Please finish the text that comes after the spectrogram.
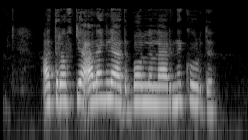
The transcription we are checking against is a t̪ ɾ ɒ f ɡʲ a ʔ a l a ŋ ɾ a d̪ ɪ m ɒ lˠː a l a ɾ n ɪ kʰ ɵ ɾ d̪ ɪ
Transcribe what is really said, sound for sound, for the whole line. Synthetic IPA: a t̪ ɾ ɒ f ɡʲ a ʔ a l a ŋ l a d̪ ɪ b ɒ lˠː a l a ɾ n ɪ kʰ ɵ ɾ d̪ ɪ

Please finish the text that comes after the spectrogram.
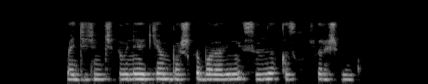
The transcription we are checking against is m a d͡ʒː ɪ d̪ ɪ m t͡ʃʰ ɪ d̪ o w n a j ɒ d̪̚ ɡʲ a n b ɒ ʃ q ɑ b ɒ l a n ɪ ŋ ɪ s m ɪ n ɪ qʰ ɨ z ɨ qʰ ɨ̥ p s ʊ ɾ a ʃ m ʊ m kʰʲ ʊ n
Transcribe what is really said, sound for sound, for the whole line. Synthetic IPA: m a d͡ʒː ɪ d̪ ɪ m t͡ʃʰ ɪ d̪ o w n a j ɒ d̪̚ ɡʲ a n b ɒ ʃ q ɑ b ɒ l a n ɪ ŋ ɪ s m ɪ n ɪ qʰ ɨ z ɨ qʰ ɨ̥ p s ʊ ɾ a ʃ m ʊ m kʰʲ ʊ n

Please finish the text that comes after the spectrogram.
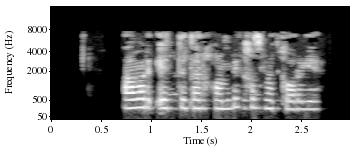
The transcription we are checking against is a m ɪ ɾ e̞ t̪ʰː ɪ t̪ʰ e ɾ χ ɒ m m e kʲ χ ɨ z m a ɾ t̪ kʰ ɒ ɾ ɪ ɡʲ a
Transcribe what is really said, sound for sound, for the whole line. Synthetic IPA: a m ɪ ɾ e̞ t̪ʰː ɪ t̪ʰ a ɾ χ ɒ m b e kʲ χ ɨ z m a t̪ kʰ ɒ ɾ ɪ ɡʲ a

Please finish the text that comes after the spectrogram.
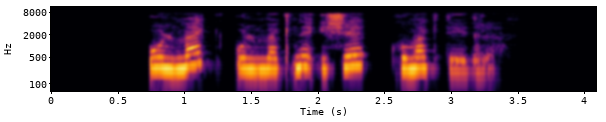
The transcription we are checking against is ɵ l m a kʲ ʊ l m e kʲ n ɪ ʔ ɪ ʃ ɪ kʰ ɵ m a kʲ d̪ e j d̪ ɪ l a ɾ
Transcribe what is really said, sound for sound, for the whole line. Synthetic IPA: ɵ l m a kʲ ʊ l m a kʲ n ɪ ʔ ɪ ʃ ɪ kʰ ɵ m a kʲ d̪ e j d̪ ɪ l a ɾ

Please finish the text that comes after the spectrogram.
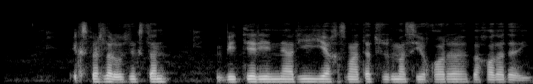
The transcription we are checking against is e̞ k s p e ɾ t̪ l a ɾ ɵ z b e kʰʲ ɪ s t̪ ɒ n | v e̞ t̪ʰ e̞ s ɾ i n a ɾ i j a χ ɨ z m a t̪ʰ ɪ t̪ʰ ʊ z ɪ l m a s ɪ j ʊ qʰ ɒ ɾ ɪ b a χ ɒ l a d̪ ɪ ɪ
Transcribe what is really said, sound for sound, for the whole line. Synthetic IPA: e̞ k s p e ɾ t̪ l a ɾ ɵ z b e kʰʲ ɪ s t̪ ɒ n | v e̞ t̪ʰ e̞ ɾ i n a ɾ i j a χ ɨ z m a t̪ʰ ɪ t̪ʰ ʊ z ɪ l m a s ɪ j ʊ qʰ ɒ ɾ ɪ b a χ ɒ l a d̪ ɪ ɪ

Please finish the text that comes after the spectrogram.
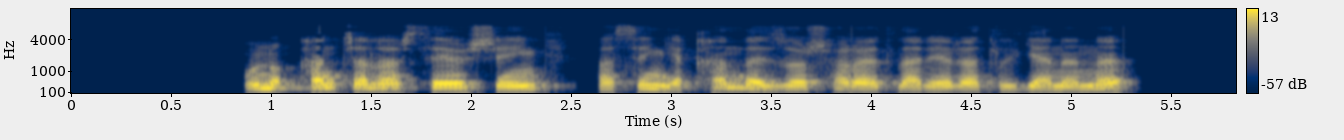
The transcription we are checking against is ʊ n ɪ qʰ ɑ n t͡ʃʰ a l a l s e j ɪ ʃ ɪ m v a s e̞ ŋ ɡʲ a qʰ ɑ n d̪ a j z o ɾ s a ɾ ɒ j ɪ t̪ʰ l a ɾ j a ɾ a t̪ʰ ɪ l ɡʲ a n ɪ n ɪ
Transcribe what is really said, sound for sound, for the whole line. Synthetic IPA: ʊ n ɪ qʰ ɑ n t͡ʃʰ a l a ɾ s e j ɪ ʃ ɪ ŋ v a s e̞ ŋ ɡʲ a qʰ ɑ n d̪ a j z o ɾ ʃ a ɾ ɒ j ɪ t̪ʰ l a ɾ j a ɾ a t̪ʰ ɪ l ɡʲ a n ɪ n ɪ

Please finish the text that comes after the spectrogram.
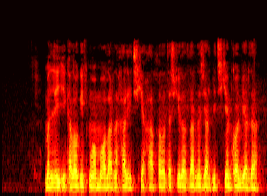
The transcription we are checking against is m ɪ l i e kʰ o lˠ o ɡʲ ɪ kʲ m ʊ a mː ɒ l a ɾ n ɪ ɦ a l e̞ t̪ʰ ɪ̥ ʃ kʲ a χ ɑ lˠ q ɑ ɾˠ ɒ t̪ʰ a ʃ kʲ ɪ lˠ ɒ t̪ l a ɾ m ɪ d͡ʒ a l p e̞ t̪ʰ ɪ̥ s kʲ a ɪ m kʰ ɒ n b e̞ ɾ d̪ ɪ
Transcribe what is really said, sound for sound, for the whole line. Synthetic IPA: m ɪ lː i e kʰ o lˠ o ɡʲ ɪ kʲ m ʊ a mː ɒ l a ɾ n ɪ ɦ a l e̞ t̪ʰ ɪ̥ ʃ kʲ a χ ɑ lˠ q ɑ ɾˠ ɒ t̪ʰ a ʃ kʲ ɪ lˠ ɒ t̪ l a ɾ n ɪ d͡ʒ a l p e̞ t̪ʰ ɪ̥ ʃ kʲ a ɪ m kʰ ɒ n b e̞ ɾ d̪ ɪ

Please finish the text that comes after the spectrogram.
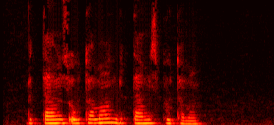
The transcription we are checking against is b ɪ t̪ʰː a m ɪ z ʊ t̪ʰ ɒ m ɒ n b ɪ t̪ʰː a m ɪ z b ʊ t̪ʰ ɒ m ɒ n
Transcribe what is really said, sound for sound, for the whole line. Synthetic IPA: b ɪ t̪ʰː a m ɪ z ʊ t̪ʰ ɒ m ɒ n b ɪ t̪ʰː a m ɪ z b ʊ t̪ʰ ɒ m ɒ n

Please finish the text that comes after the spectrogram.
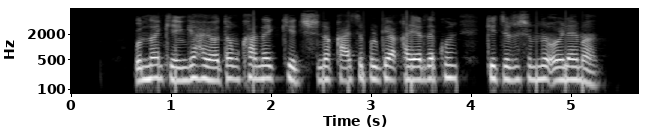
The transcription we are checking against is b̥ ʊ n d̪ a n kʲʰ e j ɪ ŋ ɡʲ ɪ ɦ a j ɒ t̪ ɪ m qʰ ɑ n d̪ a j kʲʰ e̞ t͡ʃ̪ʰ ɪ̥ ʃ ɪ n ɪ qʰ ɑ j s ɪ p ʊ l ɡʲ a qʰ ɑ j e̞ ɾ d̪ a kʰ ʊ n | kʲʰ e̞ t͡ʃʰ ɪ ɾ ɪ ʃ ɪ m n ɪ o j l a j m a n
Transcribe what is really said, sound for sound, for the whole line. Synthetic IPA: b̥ ʊ n d̪ a n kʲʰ e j ɪ ŋ ɡʲ ɪ ɦ a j ɒ t̪ ɪ m qʰ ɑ n d̪ a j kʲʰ e̞ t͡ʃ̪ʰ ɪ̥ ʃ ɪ n ɪ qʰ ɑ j s ɪ p ʊ l ɡʲ a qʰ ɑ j e̞ ɾ d̪ a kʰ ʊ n | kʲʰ e̞ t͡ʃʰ ɪ ɾ ɪ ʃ ɪ m n ɪ o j l a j m a n

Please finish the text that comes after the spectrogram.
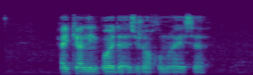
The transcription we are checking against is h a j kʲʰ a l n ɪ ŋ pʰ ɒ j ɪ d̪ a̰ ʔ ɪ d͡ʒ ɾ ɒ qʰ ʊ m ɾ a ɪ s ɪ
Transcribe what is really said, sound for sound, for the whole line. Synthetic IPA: h a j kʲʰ a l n ɪ ŋ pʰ ɒ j ɪ d̪ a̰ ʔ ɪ d͡ʒ ɾ ɒ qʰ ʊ m ɾ a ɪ s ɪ

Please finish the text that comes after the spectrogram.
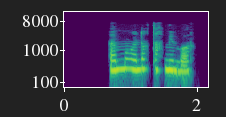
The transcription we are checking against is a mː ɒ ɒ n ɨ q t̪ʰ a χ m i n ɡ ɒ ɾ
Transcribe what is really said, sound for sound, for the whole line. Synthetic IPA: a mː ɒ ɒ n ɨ q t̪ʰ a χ m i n b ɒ ɾ

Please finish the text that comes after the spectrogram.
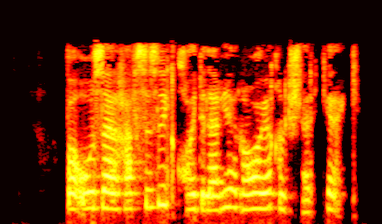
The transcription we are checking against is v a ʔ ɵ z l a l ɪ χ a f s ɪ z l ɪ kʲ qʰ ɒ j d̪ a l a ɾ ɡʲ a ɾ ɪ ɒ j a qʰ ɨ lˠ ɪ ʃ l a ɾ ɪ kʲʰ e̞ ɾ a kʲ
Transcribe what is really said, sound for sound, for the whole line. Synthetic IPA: v a ʔ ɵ z l a ɾ ɪ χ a f s ɪ z l ɪ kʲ qʰ ɒ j d̪ a l a ɾ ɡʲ a ɾ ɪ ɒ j a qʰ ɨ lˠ ɪ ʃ l a ɾ ɪ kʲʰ e̞ ɾ a kʲ

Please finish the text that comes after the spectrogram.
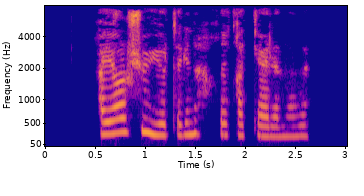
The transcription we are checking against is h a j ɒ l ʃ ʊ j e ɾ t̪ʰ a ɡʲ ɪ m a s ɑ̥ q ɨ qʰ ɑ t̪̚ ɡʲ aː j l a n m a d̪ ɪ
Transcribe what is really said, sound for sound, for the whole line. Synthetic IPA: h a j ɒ l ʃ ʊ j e ɾ t̪ʰ a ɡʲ ɪ n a h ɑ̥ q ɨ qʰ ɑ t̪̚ kʲ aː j l a n m a d̪ ɪ

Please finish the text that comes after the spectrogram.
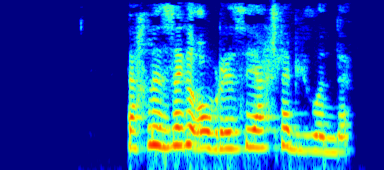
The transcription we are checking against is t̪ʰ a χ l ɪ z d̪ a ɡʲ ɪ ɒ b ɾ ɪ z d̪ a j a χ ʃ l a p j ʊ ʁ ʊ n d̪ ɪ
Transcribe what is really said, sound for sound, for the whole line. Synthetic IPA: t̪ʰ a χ l ɪ z d̪ a ɡʲ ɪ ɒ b ɾ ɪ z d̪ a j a χ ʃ l a p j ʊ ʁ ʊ n d̪ ɪ

